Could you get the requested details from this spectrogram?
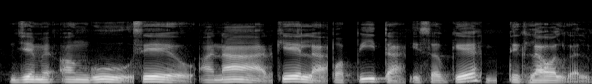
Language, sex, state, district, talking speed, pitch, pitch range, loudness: Hindi, male, Bihar, East Champaran, 100 wpm, 110 Hz, 105-120 Hz, -16 LUFS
